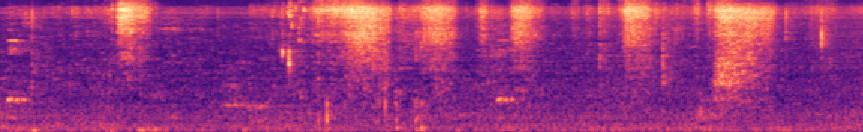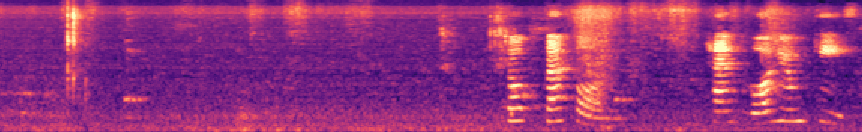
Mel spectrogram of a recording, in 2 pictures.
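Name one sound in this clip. Hands shuffle and rustle while handling a phone.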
